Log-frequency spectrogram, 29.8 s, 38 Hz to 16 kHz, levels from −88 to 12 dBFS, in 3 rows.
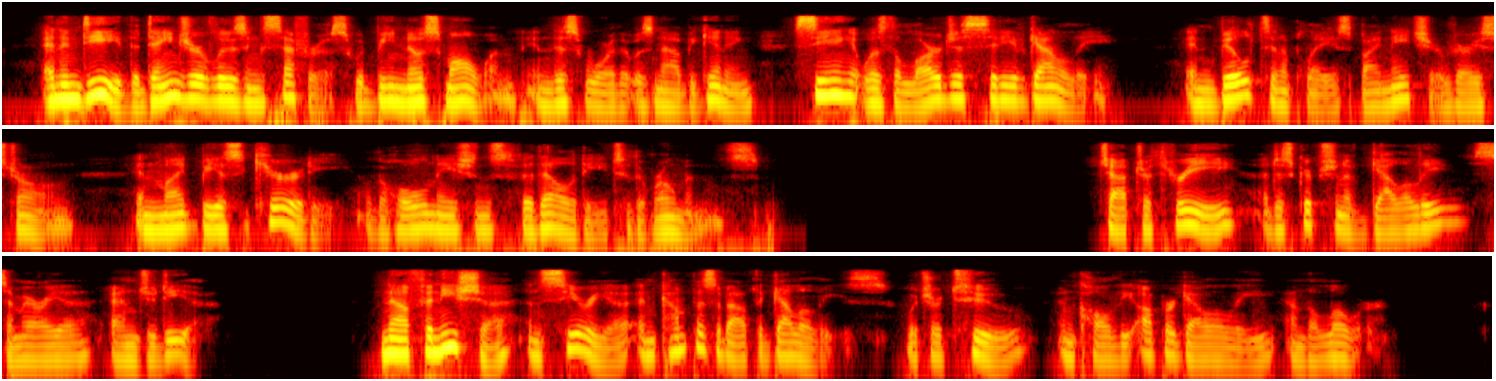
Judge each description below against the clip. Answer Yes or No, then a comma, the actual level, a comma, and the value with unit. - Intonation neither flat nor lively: Yes, average, 4.3 semitones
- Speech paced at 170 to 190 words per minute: No, average, 155 wpm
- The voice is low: Yes, low, 110 Hz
